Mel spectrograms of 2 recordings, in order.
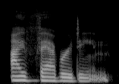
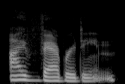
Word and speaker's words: ivabradine: That's that second syllable, VAB. See if you can hear that emphasis when I say it again. Ivabradine. Ivabradine.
